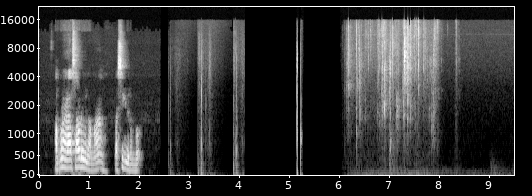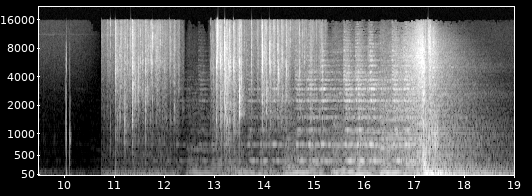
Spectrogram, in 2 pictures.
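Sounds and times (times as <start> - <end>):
soapy hands rubbing together: 6.1 - 8.4, 10.8 - 15.2
music with held notes: 12.4 - 17.8.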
